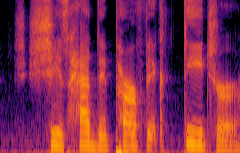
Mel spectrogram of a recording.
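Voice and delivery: horrible, overdone put-on Russian accent. Quoting a russian dude's line, in a horrible russian accent. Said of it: "my horrible Russian accent".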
